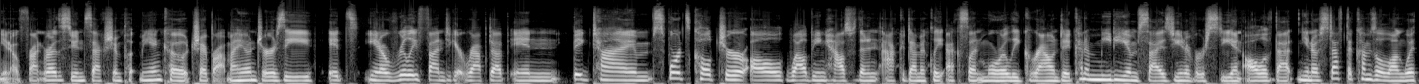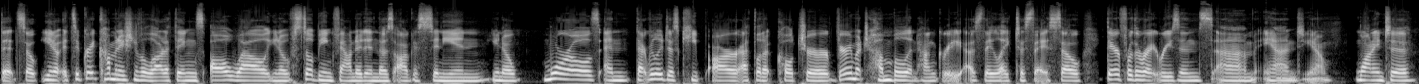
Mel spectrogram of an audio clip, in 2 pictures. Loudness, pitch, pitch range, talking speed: -11 LUFS, 180 Hz, 170-200 Hz, 235 wpm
